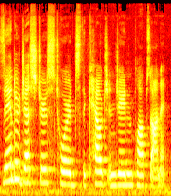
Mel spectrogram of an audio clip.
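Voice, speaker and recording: Higher-voiced woman reading stage directions, noisy recording. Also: moderate pace, a bit bright. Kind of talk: scripted narration at a table read. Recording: noticeable background noise, amateur room recording.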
